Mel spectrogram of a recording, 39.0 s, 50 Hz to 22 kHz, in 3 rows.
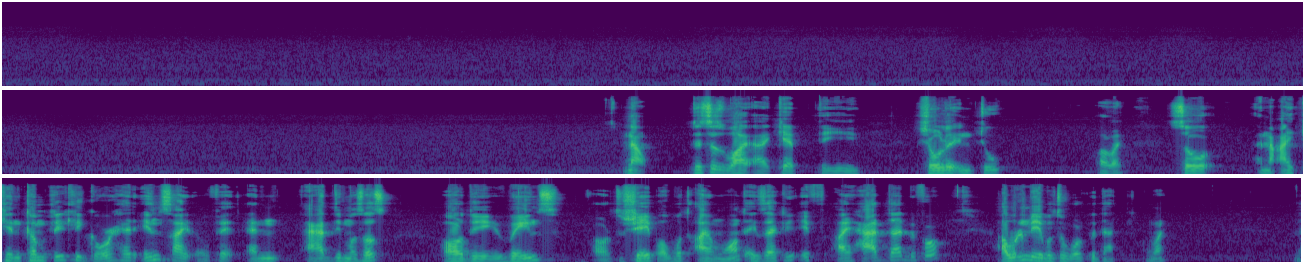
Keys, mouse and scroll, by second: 0.7 shift+click, 2.0 alt+click, 2.1 alt+click, 3.6 double click, 5.7 shift+click, 7.5 2, 7.6 2, 7.8 double click, 8.4 shift+click, 8.4 shift+double click, 8.5 shift+click, 9.8 double click, 10.3 shift+click, 10.8 alt+click, 11.2 shift+click, 11.5 double click, 11.7 shift+click, 11.8 shift+double click, 11.9 shift+click, 12.1 alt+click, 12.5 alt+click, 14.7 alt+click, 14.8 alt+click, 15.6 f, 16.0 ctrl+shift+click, 17.0 ctrl+z, 17.2 ctrl+z, 17.2 ctrl+shift+click, 17.7 ctrl+shift+x, 18.8 ctrl+shift+q, 19.4 alt+click, 19.5 alt+click, 20.3 ctrl+shift+click, 20.6 ctrl+z, 20.7 ctrl+shift+click, 21.5 alt+click, 21.7 alt+click, 22.0 f, 22.7 F1, 23.1 double click, 24.7 alt+click, 24.8 alt+click, 25.2 double click, 28.5 alt+click, 28.7 alt+click, 28.9 double click, 30.4 shift+click, 30.5 shift+double click, 30.6 shift+click, 31.2 alt+click, 31.7 double click, 32.7 shift+click, 32.8 shift+double click, 32.9 shift+click, 33.3 alt+click, 33.4 alt+click, 34.4 alt+click, 34.7 alt+click, 35.2 alt+click, 35.4 alt+click, 35.6 alt+click, 36.1 alt+click, 36.5 double click, 37.4 shift+click, 37.5 shift+double click, 37.6 shift+click, 38.3 alt+click, 38.4 alt+click.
